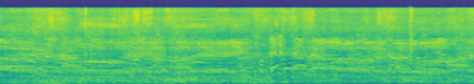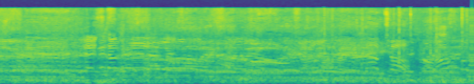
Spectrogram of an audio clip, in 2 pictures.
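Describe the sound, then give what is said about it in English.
Football fans celebrating outside Stamford Bridge after their team reached an all-English Champions League final: dense, continuous crowd noise of overlapping voices, shouting and chatter, loud throughout without a pause. “That's the sound of fans outside Stamford Bridge celebrating the upcoming final against Man City in a few weeks' time.”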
